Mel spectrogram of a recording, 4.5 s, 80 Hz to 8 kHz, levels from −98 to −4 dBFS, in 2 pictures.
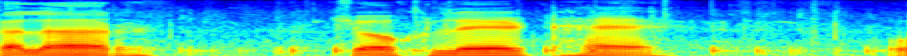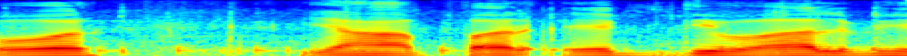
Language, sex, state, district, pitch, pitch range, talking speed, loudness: Hindi, male, Uttar Pradesh, Shamli, 115 Hz, 105-120 Hz, 130 wpm, -17 LUFS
